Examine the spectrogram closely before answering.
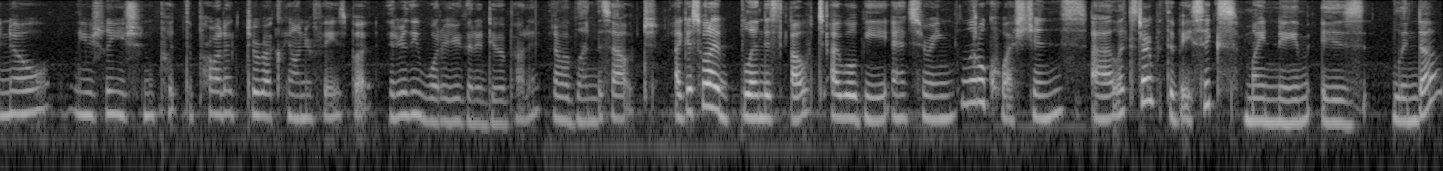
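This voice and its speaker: This woman's fairly high, somewhat breathy voice has a dark, mellow tone and ordinary pitch variation. She speaks at a moderate pace with hardly any pauses and big swings in loudness. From Quebec, Canada. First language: French. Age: 20s. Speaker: beauty vlogger. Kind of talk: makeup tutorial with casual chat. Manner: casual, chatty.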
